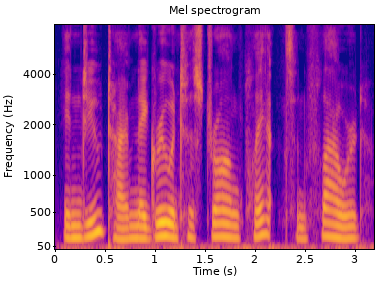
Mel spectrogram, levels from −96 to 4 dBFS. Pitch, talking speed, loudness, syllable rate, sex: 170 Hz, 190 wpm, -16 LUFS, 4.3 syllables/s, female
